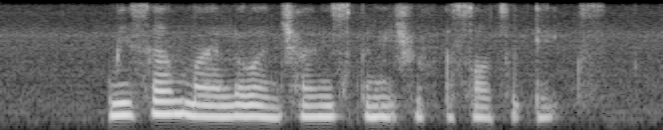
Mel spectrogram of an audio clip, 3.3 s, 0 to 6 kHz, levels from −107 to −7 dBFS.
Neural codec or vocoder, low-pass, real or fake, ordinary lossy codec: vocoder, 44.1 kHz, 128 mel bands, Pupu-Vocoder; 5.4 kHz; fake; none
